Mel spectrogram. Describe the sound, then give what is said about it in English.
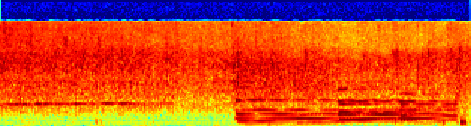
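A crowd claps for the Lord in a dense, steady patter that continues throughout, and about halfway through, loud sustained musical chords join in over the clapping. “Why don't you clap your hands properly for the Lord?”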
